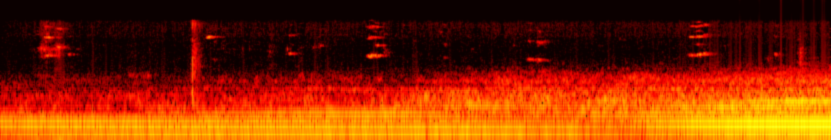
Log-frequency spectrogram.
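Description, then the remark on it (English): A steady, low droning rumble of an airplane passing overhead, growing a little louder toward the end, with faint scattered chirps in the background and no one speaking. “Do you hear the airplane?”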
